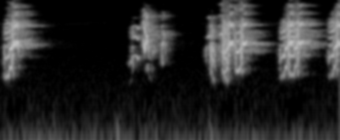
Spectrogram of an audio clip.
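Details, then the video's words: Orange-winged amazon giving harsh, raspy squawks in four bursts separated by short pauses. The notes are noisy and broad, the later bursts longer and louder. No other sounds are heard. "Canto do papagaio-do-mangue"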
